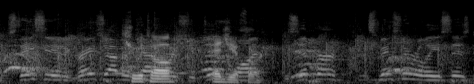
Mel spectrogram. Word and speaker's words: Chiwetel Ejiofor: I can never, ever pronounce his name right. Stacey did a great job. Chiwetel Ejiofor.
